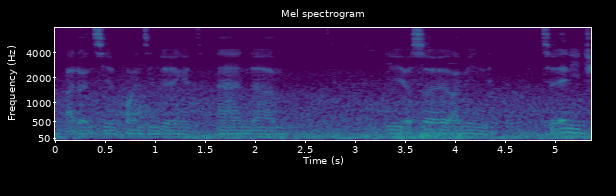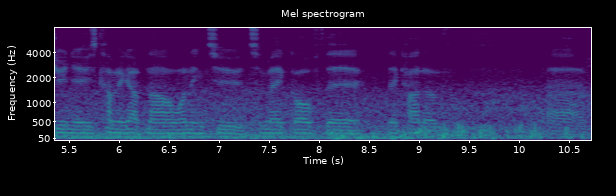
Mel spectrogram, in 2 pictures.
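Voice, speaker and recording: A young South African man in his late teens, answering interview questions outdoors in a soft-spoken, hesitant way with many ums. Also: sits low. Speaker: junior golfer interviewee. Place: outdoor deck overlooking a golf estate. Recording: loud outdoor background noise.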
